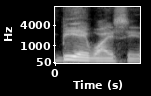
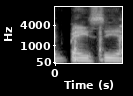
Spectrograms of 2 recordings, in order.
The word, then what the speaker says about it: BAYC: know too much and it's not BC it's ba YC that's right ba YC we spell it out we don't say basy and Macy and get that out of here um yo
